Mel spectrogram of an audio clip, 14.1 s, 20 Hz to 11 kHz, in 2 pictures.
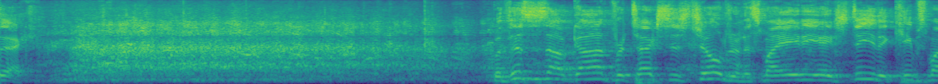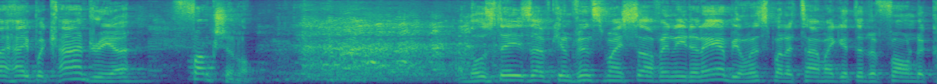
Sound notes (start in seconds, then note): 0.1 audience laughing; 8.0 audience laughing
